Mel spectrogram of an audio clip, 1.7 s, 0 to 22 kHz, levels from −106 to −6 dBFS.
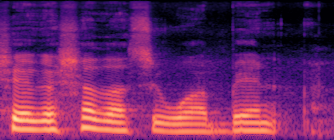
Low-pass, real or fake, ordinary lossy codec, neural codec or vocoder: none; fake; none; vocoder, 44.1 kHz, 128 mel bands every 256 samples, BigVGAN v2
